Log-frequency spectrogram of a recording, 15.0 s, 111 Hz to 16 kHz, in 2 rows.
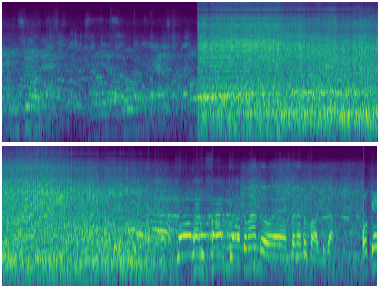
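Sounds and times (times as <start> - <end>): racing motorcycles revving and accelerating: 3.9 - 14.7.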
